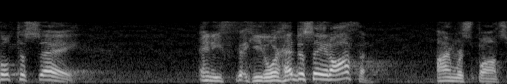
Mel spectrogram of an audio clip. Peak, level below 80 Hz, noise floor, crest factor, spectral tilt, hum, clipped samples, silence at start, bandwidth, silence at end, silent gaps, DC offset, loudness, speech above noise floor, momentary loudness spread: -6 dBFS; -56 dBFS; -50 dBFS; 16 dB; -5 dB/octave; none; under 0.1%; 0 s; 8 kHz; 0 s; none; under 0.1%; -20 LUFS; 30 dB; 14 LU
